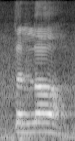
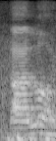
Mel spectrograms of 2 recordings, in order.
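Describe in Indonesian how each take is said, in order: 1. Vokal pertama adalah schwa lemah. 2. Vokal pertama adalah 'a' terbuka. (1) "Dia kena telah" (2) "Talah kita tu salah pada baca eh"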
